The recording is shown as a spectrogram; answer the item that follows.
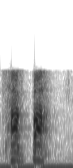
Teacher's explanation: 前边那个降变成平调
